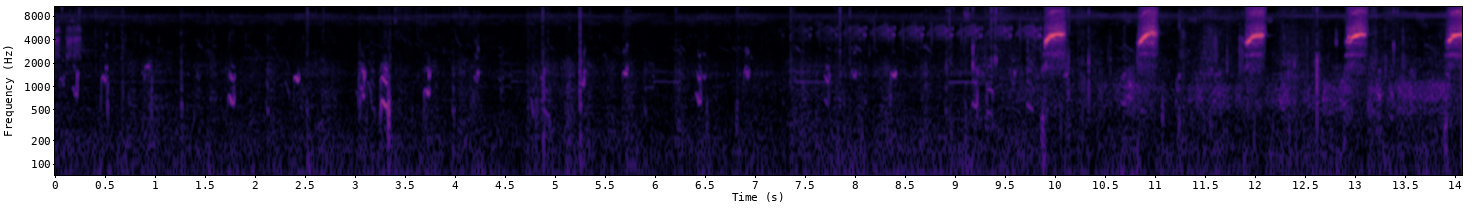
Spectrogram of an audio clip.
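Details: Partridge recording, known locally as teetar, used as a hunting lure: faint scattered chirps for the first ten seconds, then loud harsh bursts with a short rising whistle inside, repeated about once a second.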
